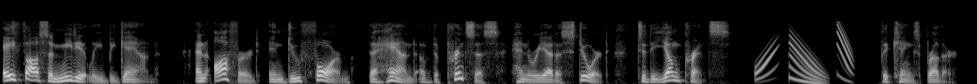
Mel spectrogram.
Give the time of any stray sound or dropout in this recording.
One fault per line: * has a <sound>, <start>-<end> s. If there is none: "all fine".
* has a chirp, 7.5-8.6 s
